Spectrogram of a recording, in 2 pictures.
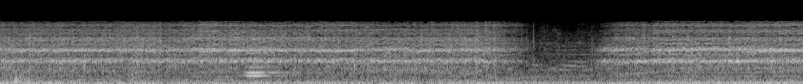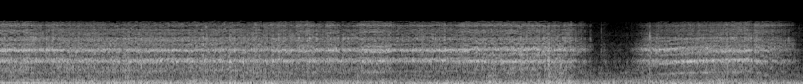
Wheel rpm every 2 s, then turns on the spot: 160, 160, 90, 130, 160, 160, 150, 90.
none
